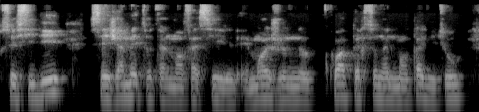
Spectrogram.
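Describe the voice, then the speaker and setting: This man's voice has a dark, mellow tone at a medium pitch, moving at a moderate pace over a quiet background. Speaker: translator. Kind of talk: interview. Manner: halting, frequent repetitions.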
